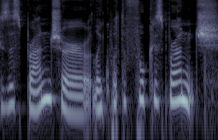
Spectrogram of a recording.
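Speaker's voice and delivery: put-on northern English accent. Quoting what a woman said, in a slightly northern English accent. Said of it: "That was a bit northern".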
